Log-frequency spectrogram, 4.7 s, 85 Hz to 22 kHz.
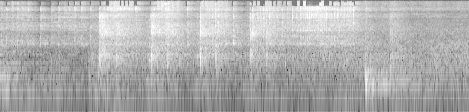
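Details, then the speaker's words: Rockshox ZEB Ultimate 29-inch 170 mm fork on a Commencal Meta AM 2021, after only two rides with all bolts tight and the brakes ruled out. Several short, dry, very loud creaks sound, one each time the fork compresses, consistently, in a garage. "and then you can hear a creek very loud creek i heard that on frogs forks before and that's why i'm on rockshox to avoid creeks but thing seems to happen here"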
